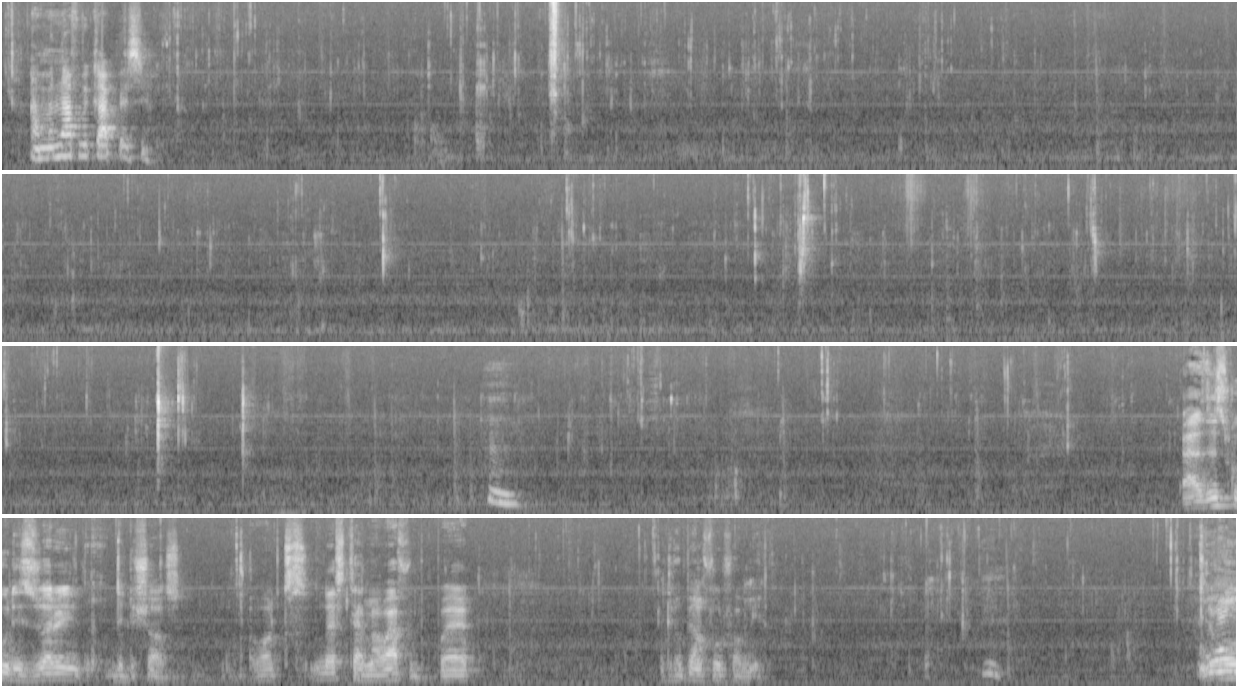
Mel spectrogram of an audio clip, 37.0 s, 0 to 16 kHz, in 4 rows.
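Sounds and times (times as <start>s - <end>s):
soft chewing and squishing: 1.1s - 27.4s, 28.3s - 37.0s
sharp mouth clicks: 19.6s - 20.5s.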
